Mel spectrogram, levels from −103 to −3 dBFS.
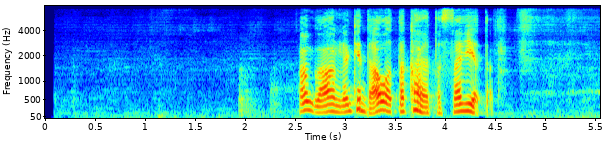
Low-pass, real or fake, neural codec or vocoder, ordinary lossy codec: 7.2 kHz; fake; codec, 44.1 kHz, 2.6 kbps, SNAC; none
